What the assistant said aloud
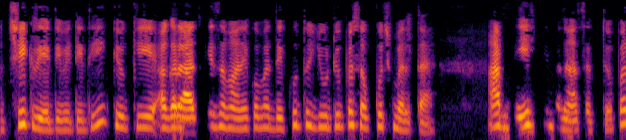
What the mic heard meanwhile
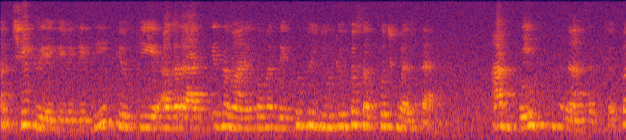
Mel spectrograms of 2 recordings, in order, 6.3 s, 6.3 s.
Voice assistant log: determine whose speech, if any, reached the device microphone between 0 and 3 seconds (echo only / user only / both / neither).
echo only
